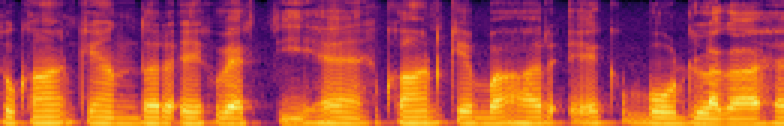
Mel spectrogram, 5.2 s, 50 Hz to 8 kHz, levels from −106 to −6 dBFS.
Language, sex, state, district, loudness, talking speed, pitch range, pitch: Hindi, male, Jharkhand, Deoghar, -18 LUFS, 150 wpm, 130-140 Hz, 135 Hz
